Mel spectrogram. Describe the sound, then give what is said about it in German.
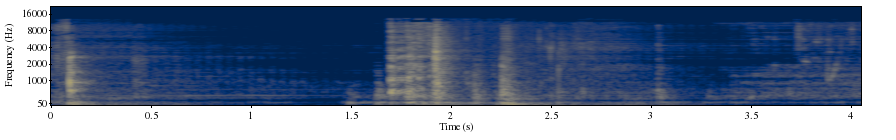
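A knife slices quartered onions into very thin slices, giving a series of crisp, irregular cutting knocks with a short gap before a denser run of cuts. “So, jetzt schneide ich noch die Zwiebeln. Einfach vierteln die Zwiebel und dann in ganz dünne Scheiben.”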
